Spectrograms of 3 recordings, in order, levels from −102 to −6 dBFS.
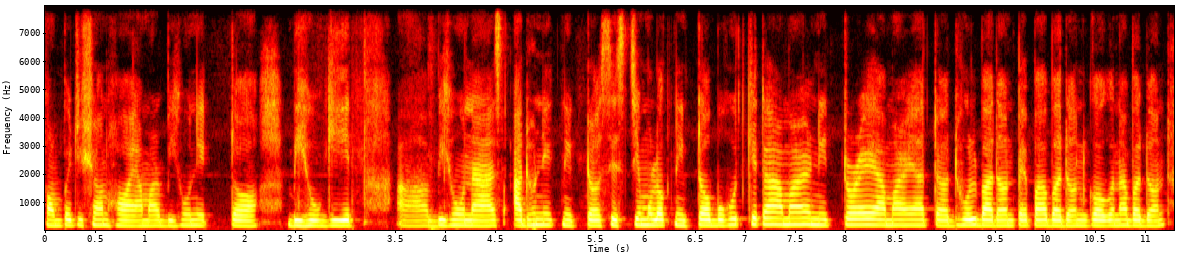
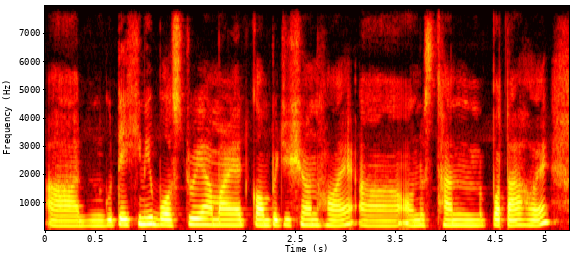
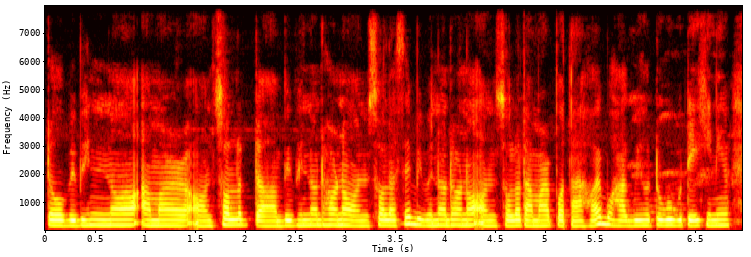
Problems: background sounds at intervals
